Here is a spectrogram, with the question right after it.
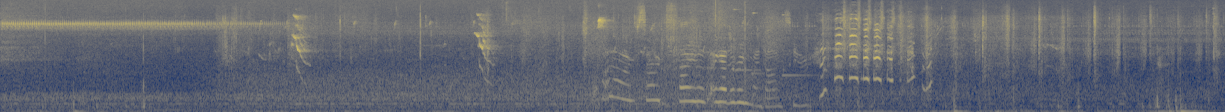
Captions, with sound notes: (birds chirping) Oh, I'm so excited. I gotta ring my dogs here. (laughing)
